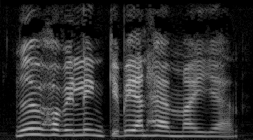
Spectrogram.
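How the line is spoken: Mocking, laughing shouts. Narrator (Swedish): skrattade ut honom och ropade

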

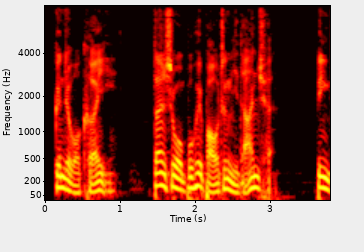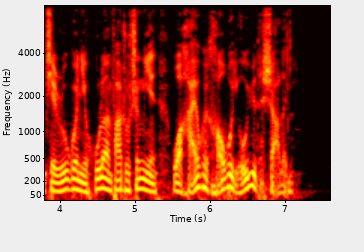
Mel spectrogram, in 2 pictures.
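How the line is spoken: Low, grave voice. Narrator (Chinese): 他沉声道

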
